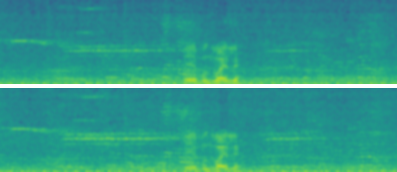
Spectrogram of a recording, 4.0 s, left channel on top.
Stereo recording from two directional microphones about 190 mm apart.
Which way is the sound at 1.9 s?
60° left (ahead or behind).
